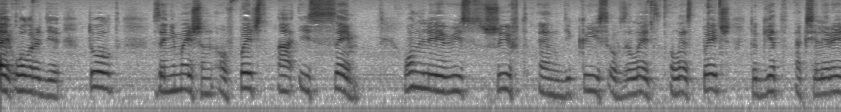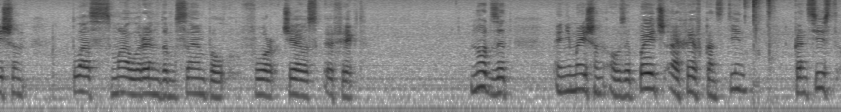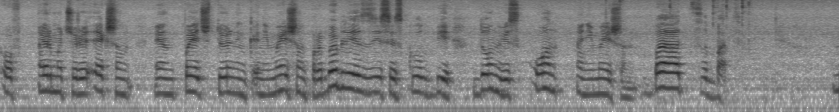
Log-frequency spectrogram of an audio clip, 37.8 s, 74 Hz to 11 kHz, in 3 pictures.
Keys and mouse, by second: 0.3 alt+a, 4.3-5.7 drag, 24.3 ctrl+space, 34.5 alt+a.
